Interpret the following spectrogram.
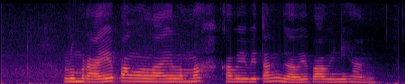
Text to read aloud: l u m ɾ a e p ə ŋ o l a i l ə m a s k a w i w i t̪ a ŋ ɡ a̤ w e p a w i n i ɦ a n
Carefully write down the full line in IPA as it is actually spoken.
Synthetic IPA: l u m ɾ a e p a ŋ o l a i l ə m a h k a w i w i t̪ a n ɡ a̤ w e p a w i n i ɦ a n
